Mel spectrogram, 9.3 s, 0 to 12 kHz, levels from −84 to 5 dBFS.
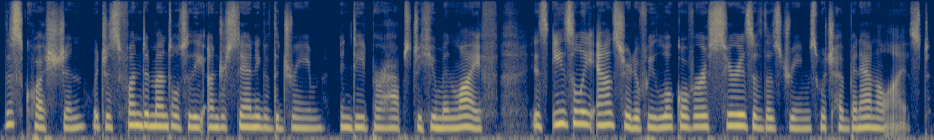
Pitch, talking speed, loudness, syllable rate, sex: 220 Hz, 205 wpm, -20 LUFS, 6.0 syllables/s, female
